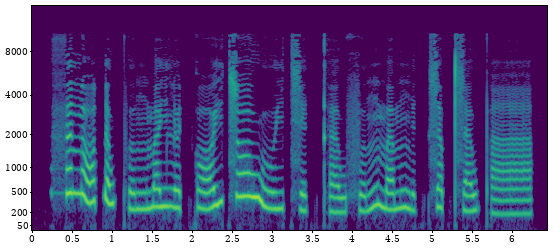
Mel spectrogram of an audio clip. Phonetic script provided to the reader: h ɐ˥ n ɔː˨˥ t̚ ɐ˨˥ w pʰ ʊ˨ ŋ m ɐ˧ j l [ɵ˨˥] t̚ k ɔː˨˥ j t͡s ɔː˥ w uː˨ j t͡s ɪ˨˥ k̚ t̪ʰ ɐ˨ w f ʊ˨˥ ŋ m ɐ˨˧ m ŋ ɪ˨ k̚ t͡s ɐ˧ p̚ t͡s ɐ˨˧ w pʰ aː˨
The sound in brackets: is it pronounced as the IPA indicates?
no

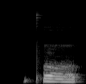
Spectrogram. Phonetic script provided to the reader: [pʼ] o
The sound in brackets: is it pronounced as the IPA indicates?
yes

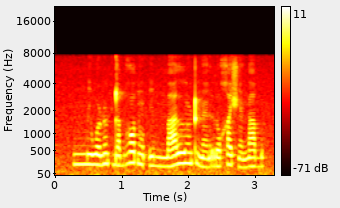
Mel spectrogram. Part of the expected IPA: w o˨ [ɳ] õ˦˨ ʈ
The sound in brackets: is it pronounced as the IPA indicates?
yes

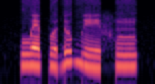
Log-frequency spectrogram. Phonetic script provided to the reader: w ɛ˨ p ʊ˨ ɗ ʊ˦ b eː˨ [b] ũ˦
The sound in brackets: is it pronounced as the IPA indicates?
no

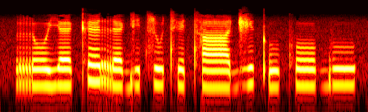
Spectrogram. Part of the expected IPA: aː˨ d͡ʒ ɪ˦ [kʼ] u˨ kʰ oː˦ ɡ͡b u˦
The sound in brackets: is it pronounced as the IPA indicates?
yes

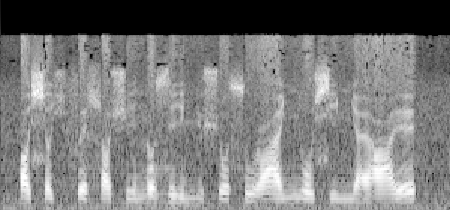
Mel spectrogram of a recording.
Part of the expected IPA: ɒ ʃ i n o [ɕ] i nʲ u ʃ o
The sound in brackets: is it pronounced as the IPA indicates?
no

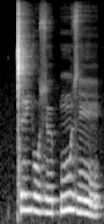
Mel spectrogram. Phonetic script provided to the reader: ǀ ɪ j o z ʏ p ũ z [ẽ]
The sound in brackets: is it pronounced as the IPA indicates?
yes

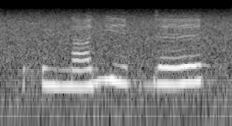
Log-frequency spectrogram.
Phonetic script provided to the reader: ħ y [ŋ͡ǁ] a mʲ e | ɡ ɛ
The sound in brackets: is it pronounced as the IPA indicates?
no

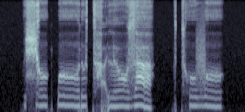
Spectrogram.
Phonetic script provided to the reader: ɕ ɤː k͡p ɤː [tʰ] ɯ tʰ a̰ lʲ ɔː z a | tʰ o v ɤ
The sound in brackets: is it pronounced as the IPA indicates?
no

